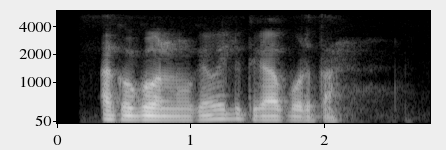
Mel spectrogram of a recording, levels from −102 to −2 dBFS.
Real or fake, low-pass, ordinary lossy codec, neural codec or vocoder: real; 5.4 kHz; none; none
